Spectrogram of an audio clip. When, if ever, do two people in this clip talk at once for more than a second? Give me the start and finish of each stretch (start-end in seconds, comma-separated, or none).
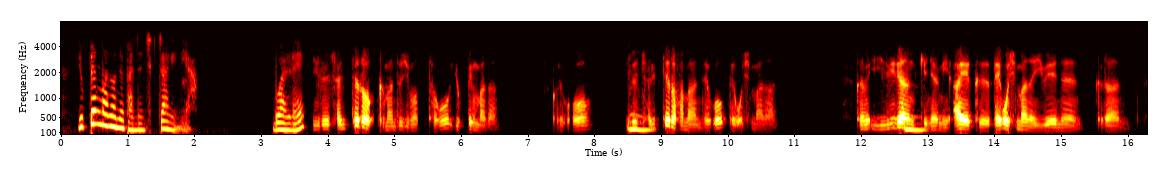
none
